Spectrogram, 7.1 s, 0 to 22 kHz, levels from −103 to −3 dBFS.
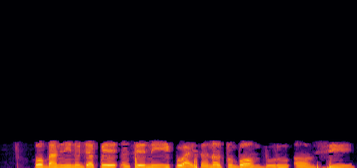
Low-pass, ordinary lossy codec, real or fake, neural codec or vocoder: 3.6 kHz; MP3, 16 kbps; real; none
